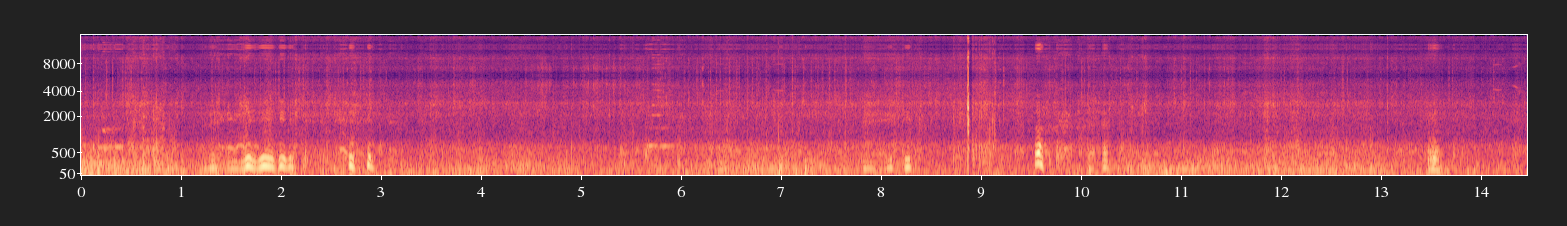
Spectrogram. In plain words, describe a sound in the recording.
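Bicycle tyres roll and rattle over a bumpy dirt track.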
